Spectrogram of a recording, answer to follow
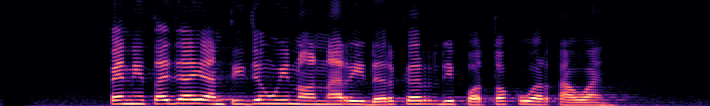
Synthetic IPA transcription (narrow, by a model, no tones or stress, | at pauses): pɛnit̪ad͡ʒajant̪id͡ʒɨŋwinɔnaɾidərkɨrdipɔt̪ɔkuwart̪awan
